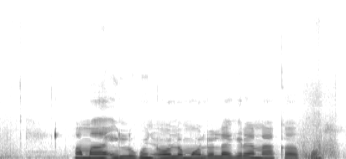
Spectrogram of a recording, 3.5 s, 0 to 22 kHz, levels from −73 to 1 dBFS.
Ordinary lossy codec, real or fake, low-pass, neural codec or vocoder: none; real; 19.8 kHz; none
